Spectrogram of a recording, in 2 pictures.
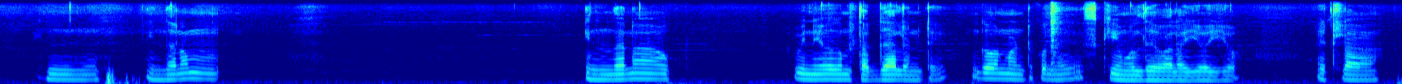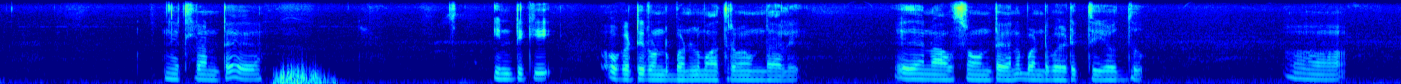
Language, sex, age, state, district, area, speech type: Telugu, male, 18-30, Telangana, Hyderabad, rural, spontaneous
